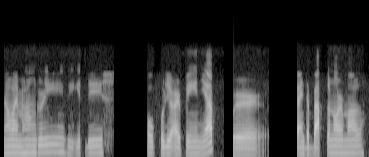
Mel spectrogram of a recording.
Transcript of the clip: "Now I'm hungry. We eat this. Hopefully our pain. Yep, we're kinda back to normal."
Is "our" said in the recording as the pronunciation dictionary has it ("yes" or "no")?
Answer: yes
